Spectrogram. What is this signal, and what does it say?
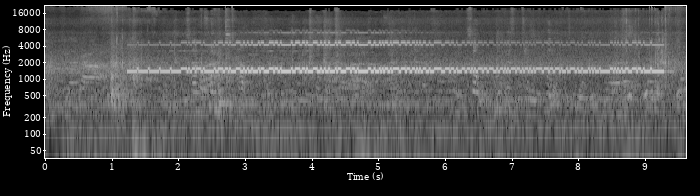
RTTY (45.45 baud, 170 Hz shift), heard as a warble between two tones, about 1480 Hz centre, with radio static, fading, room echo and the noise of a cafe. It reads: AGN? AGN? PSE RPT UR NR DE HA6RW K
